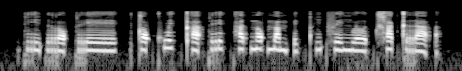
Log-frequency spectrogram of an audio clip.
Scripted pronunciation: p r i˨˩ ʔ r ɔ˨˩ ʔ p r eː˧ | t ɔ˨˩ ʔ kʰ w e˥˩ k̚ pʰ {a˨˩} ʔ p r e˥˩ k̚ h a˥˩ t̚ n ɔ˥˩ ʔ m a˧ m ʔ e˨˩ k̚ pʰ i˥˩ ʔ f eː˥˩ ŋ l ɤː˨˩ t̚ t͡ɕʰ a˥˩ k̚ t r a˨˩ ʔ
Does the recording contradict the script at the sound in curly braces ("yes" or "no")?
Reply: no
